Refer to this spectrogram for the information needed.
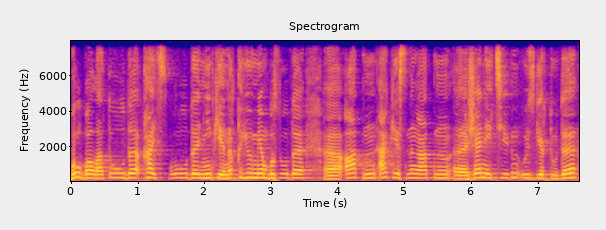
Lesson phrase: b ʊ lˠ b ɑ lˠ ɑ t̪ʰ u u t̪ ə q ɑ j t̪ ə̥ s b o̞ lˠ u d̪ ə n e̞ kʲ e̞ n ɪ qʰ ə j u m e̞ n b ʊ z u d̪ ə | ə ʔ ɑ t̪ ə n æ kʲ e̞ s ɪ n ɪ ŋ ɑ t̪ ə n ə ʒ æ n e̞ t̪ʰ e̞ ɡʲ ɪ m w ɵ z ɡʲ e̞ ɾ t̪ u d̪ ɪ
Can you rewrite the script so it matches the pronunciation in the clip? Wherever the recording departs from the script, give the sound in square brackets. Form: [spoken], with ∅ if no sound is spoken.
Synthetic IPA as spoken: b ʊ lˠ b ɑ lˠ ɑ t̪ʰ u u [d̪] ə [qʰ] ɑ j t̪ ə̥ s b o̞ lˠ u d̪ ə n e̞ kʲ e̞ n ɪ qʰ ə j u m e̞ n b ʊ z u d̪ ə | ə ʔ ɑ t̪ ə n æ kʲ e̞ s ɪ n ɪ ŋ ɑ t̪ ə n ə ʒ æ n e̞ t̪ʰ e̞ ɡʲ ɪ [n] w ɵ z ɡʲ e̞ ɾ t̪ u d̪ ɪ

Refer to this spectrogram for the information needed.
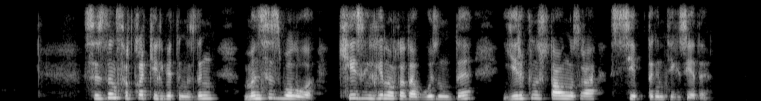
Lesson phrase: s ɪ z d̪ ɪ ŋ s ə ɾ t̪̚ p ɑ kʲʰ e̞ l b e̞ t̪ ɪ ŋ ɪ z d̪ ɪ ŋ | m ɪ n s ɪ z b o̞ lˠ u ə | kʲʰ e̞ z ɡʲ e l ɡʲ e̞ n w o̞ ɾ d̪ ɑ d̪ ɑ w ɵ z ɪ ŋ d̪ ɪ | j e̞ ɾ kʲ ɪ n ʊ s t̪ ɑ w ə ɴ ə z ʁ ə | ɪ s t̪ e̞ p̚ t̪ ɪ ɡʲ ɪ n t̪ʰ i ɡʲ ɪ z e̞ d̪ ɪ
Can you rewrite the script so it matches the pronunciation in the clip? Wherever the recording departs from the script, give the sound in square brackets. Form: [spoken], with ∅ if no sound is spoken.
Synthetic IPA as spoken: s ɪ z d̪ ɪ ŋ s ə ɾ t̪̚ [q] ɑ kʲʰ e̞ l b e̞ t̪ ɪ ŋ ɪ z d̪ ɪ ŋ | m ɪ n s ɪ z b o̞ lˠ u ə | kʲʰ e̞ z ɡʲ e l ɡʲ e̞ n w o̞ ɾ [t̪] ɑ d̪ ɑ w ɵ z ɪ ŋ d̪ ɪ | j e̞ ɾ kʲ ɪ n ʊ s t̪ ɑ w ə ɴ ə z ʁ [ɑ] | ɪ s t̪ e̞ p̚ t̪ ɪ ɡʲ ɪ n t̪ʰ i ɡʲ ɪ z e̞ d̪ ɪ

